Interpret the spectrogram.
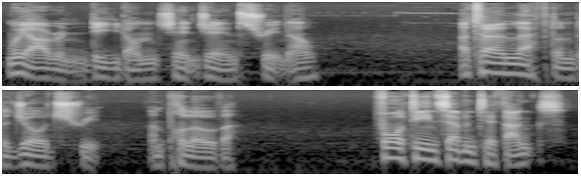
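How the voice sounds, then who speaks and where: A lonely British cab driver narrates in a very low voice. He is measured and observant, with a brooding air suited to scripted audio drama. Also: animated. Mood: polite, businesslike. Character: lonely, watchful male Brighton taxi driver. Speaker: narrator and lead character.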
